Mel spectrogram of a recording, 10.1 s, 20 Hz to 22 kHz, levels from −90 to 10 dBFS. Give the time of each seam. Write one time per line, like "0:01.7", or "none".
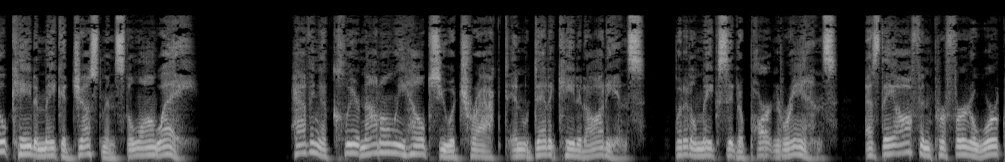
0:01.5
0:03.6
0:05.3
0:06.9
0:07.4
0:07.8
